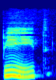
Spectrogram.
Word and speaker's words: být: For example, byt means apartment, but být means to be.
